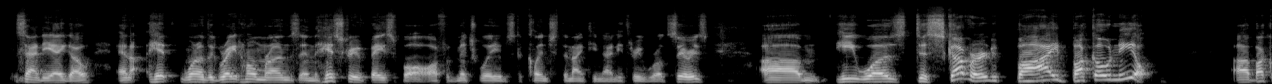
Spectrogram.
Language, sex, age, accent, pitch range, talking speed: English, male, 40-59, American, 100-135 Hz, 155 wpm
